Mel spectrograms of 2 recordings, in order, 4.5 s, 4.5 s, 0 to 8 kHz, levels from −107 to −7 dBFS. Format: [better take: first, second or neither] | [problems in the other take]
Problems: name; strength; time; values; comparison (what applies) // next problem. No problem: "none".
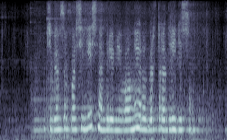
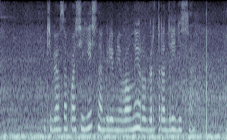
second | noise reduction (neural separator model SepFormer DNS4)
